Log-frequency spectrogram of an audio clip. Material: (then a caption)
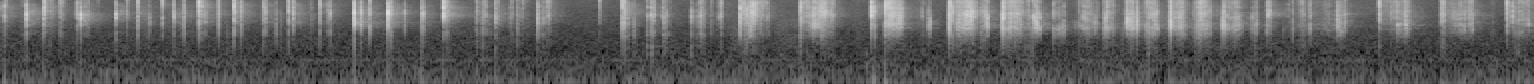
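Wax. A thin, translucent, pale-yellow sheet of soft wax is stretched between both hands, then held as a strip while fingertips rub and stretch it. The result is a dense run of quick, crackly, bright rubbing and scratching bursts with almost no low end, each snapping off instantly with no ring.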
